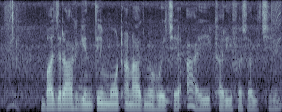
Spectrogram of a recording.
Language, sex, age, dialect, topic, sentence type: Maithili, male, 18-24, Eastern / Thethi, agriculture, statement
